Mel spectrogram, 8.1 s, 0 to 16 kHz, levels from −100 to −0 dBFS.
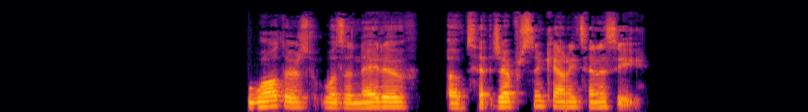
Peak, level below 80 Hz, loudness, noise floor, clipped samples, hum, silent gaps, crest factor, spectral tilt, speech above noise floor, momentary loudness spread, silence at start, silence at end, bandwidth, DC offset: -2 dBFS; -64 dBFS; -22 LUFS; under -90 dBFS; under 0.1%; none; 4.22-4.46 s; 22 dB; -4.5 dB/octave; over 69 dB; 11 LU; 2.5 s; 1.65 s; 11 kHz; under 0.1%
